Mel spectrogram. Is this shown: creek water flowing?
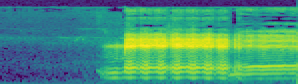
no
